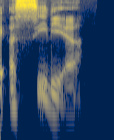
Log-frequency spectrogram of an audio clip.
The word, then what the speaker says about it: Acedia: I'm going to say Acedia. A-C-E-D-I-A. Acedia.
